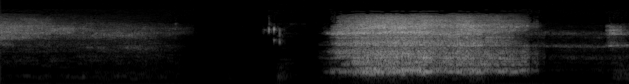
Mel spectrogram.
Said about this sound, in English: Take a deep breath in.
